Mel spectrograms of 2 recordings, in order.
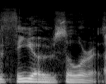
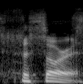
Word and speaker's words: thesaurus: Did I say it wrong? – I think you said theosaurus. – Oh, it's thesaurus.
